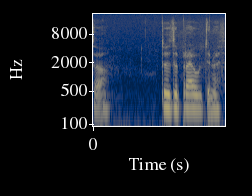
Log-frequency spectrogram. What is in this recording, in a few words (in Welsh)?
"brawd", Welsh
